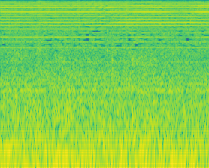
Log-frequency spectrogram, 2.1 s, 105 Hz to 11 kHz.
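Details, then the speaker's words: Fluke PM6680B 225MHz frequency counter that won't power on, standby LED dim: thin, steady high-pitched squeal over low hum from the flyback switching power supply transformer, traced to a bad precision reference IC. "you hear that sounds very squeaky and now it's much much louder that of course sound is emitting from the the Transformer"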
